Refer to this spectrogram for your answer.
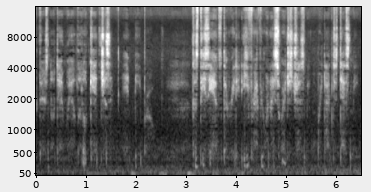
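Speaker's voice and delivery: unvoiced, very quiet seething whisper; whispered threat. Hit by a little kid, she talks to herself, whispered threat. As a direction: whisper a warning under your breath.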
